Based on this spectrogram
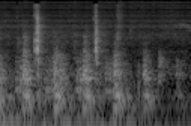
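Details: Car body rocked side to side by hand at the door or roof rails, without a pit or lift: dull clunks from worn sway bar links.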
